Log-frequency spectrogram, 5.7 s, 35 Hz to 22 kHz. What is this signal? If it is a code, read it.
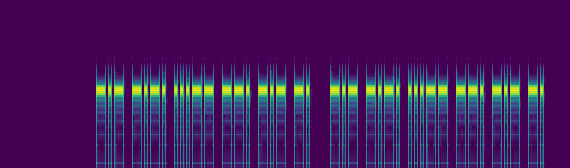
Morse code, heard as a keyed tone, about 40 wpm, 700 Hz. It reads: KC3GKN KC3GKN
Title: USA Call Signs Repeated 2x 40wpm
